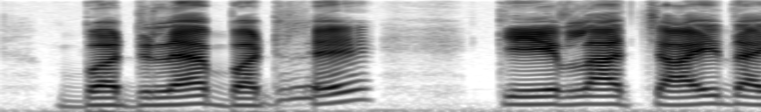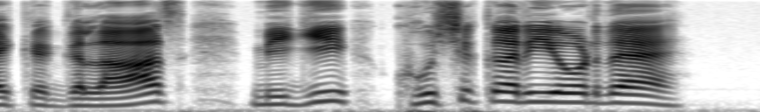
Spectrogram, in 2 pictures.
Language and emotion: Dogri, happy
